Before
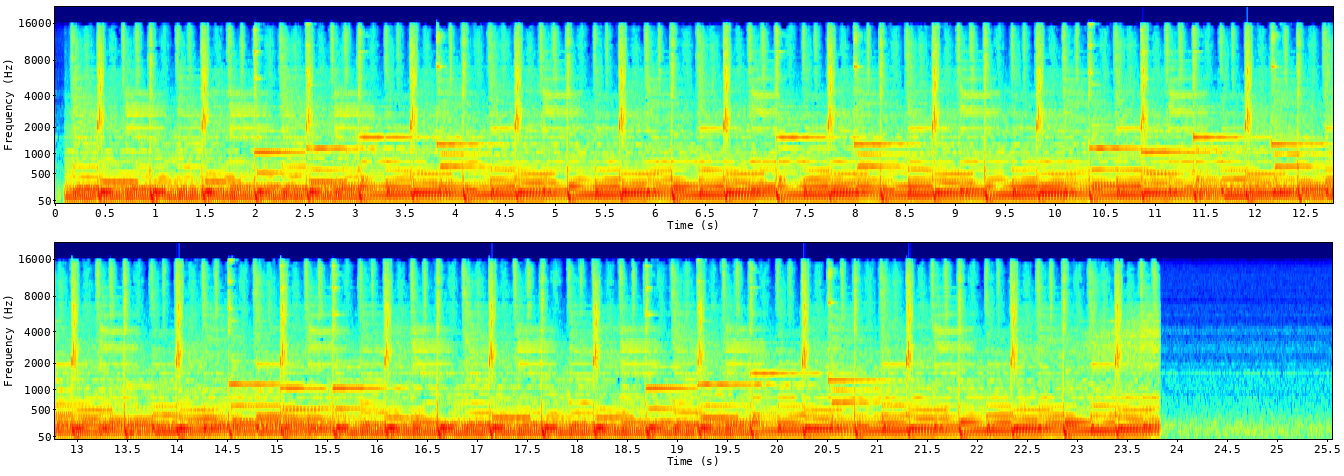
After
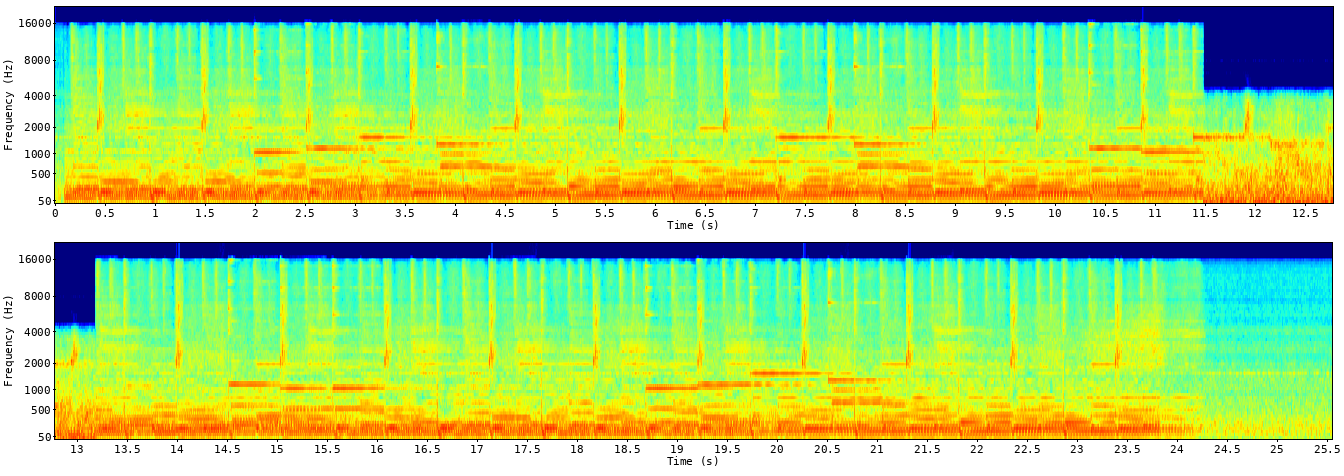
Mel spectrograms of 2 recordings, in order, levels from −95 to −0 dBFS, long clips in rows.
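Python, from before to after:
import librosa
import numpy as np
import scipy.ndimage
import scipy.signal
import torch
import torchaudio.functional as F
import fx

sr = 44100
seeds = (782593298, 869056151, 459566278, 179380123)

y = fx.low_shelf(x, sr, hz=310.0, db=-8.0)
y = fx.rev_gated(y, sr, seeds[0], gate_ms=470, shape='rising', drr_db=10.5)
y = fx.lpc_vocoder(y, sr, seeds[1], excitation='whisper', order=10, at=(11.48, 13.19))
y = fx.env_flatten(y, sr, amount_pct=50)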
